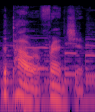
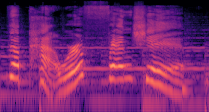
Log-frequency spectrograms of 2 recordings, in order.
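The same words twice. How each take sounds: First: It is said flatly, without much enthusiasm. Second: It is said brightly, with bubbly enthusiasm. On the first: The speaker calls it wrong. "It's not" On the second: The speaker calls it right. "speaking with that many rainbows"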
